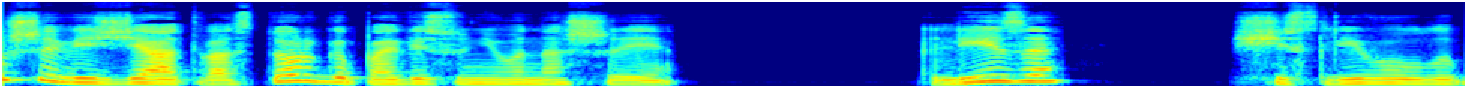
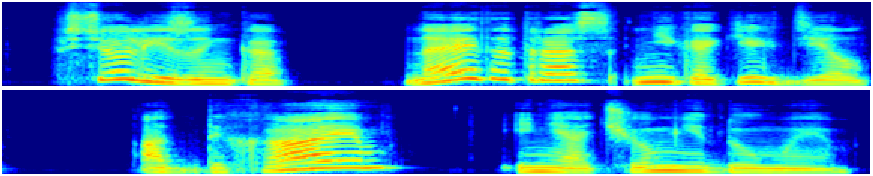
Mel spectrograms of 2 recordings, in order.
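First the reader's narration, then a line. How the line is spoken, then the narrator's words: Cheerful. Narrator (Russian): весело сообщил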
